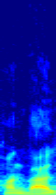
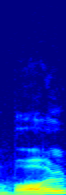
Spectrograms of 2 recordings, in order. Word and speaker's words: handball: a par exemple le handball j'ai bien dit bal et non ball parce que c'est d'origine allemande ou le a se pr prononce a bien sûr il y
